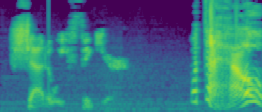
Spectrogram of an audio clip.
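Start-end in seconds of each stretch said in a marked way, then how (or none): 2.4-3.3 very high, very loud, shrill gasped cry. Suddenly face to face with a hulking, shadowy figure, he is gasping. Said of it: "Rodney managed to gasp".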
